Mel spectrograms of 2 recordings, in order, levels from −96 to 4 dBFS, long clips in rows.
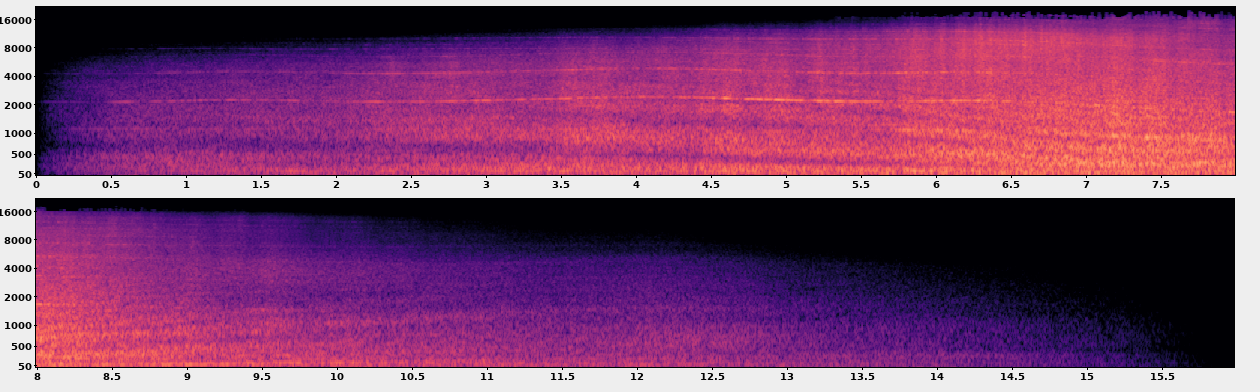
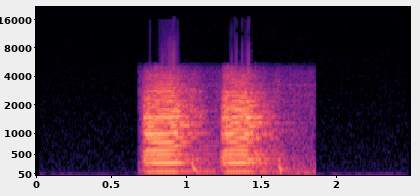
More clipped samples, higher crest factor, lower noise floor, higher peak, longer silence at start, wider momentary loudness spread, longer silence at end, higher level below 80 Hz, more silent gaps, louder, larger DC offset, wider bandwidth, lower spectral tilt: neither; about the same, 20 dB vs 16 dB; first, -80 dBFS vs -68 dBFS; about the same, -2 dBFS vs -2 dBFS; second, 0.5 s vs 0.7 s; first, 25 LU vs 15 LU; first, 3.25 s vs 0.7 s; first, -38 dBFS vs -48 dBFS; neither; second, -19 LUFS vs -13 LUFS; neither; first, 19 kHz vs 9.2 kHz; second, -3 dB/octave vs -6.5 dB/octave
